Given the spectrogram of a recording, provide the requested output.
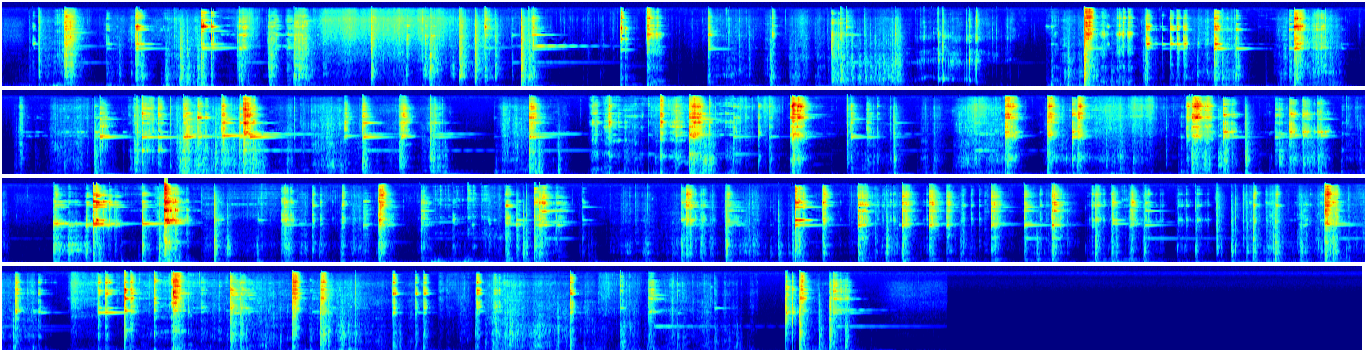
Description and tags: Glasses Kitchen IO
A kitchen kind of sound i made by putting some cups, glasses and other stuff onto a table and then randomly pushed them against each other.
ambience, athmo, cups, glass, glasses, home, kitchen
